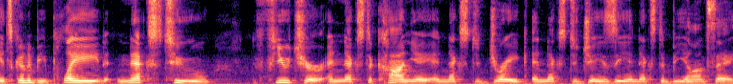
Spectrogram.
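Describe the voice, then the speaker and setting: With an American accent, a woman speaks fairly slowly at a fairly low pitch in a monotone, flat intonation. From Philadelphia, US. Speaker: music industry advisor, live stream host. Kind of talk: live Q&A stream. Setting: live stream. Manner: slow, deliberate.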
